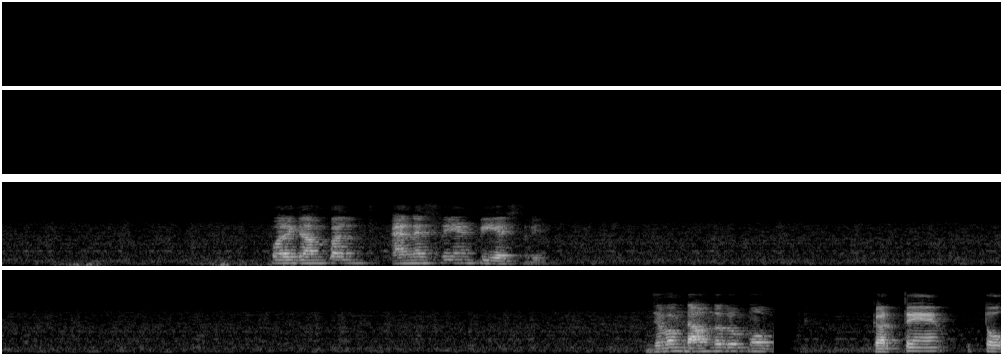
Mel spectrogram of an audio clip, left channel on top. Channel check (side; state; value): left; silent; digital silence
